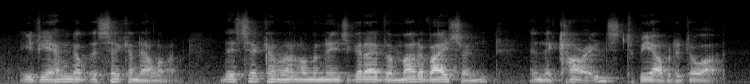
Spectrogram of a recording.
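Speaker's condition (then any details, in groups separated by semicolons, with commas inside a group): Multiple sclerosis; wheelchair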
